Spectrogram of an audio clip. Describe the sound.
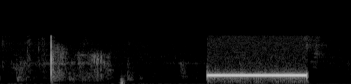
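Ringback tone of an outgoing telephone call: one steady, single-pitched beep lasting about a second. Faint clicks and low background noise come before it, and the line then falls quiet.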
